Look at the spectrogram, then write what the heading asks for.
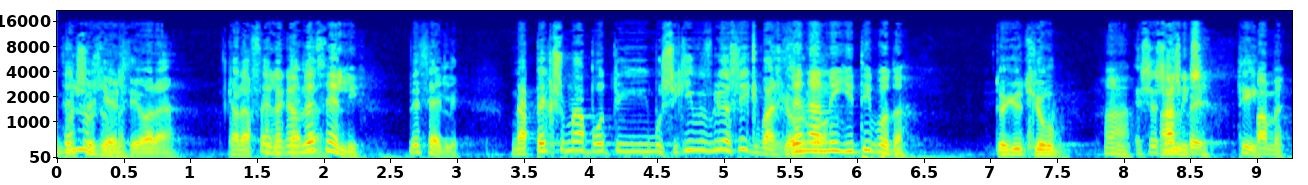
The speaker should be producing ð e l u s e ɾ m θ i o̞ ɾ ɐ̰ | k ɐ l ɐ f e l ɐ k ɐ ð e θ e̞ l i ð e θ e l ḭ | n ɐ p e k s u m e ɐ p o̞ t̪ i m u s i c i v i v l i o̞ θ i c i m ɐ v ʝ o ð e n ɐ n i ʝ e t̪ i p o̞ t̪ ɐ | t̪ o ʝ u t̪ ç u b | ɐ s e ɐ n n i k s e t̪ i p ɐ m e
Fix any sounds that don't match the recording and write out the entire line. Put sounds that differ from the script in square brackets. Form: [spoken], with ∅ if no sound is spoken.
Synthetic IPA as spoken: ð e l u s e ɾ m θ i o̞ ɾ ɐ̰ | k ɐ l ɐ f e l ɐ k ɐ ð e θ e̞ l i ð e θ e l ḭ | n ɐ p e k s u m e ɐ p o̞ t̪ i m u s i c i v i v l i o̞ θ i c i m ɐ [z] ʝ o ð e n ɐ n i ʝ [i] t̪ i p o̞ t̪ ɐ | t̪ o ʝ u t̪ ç u b | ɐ s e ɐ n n i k s e t̪ i p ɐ m e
